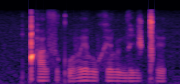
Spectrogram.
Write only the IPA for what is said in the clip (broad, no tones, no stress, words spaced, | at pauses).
ǃʰalsɨkʷʼa βelu xelʉnziːʒǀʰe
